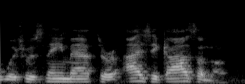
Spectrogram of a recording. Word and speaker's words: Asimov: was named after isaac asimov i always got that name wrong as a moth whatever and uh after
